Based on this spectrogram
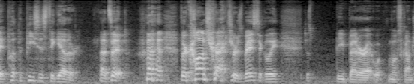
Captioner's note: laughing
